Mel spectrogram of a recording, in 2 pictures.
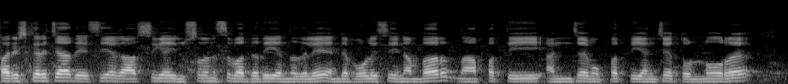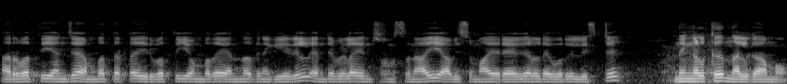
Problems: none marked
